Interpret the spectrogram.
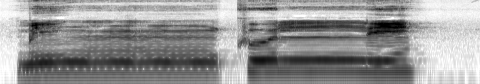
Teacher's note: Nun sukun bertemu dengan kaf, samar disertai dengan dengung.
